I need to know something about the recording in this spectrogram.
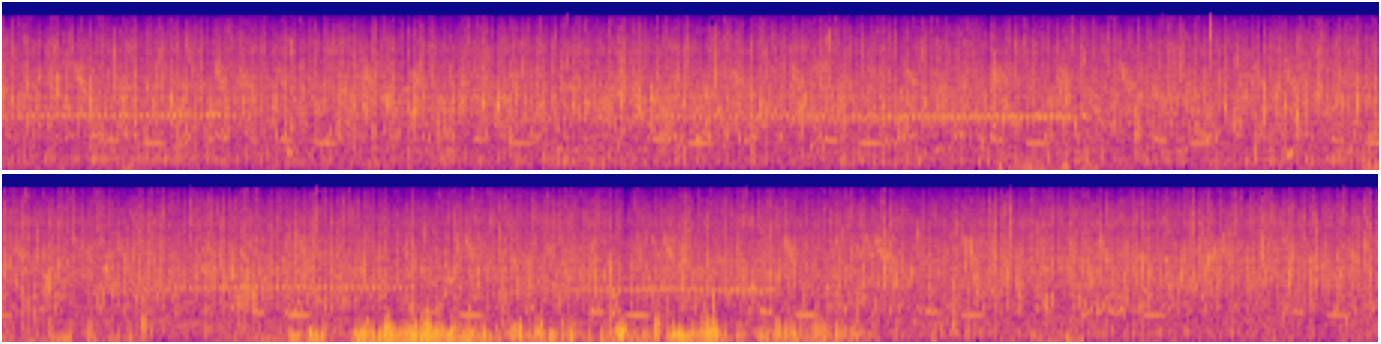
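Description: Water trickling and pouring steadily into a garden koi pond. A faint high steady tone comes and goes four times, and a low rumble rises for a few seconds past the middle.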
